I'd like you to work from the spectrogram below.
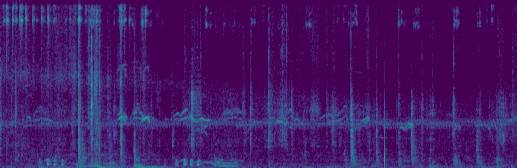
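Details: Pigeon cooing indoors: two low, rolling, wavering coos in the first half, followed by quieter scattered clicks and rustles, with a steady high-pitched whine running throughout.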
